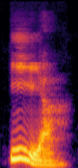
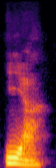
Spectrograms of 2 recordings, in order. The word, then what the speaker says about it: Yah: Não é g o é, mas é ia ia aleluia. E assim nos nomes os profetas tem também a previação do nome é sempre Iá.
